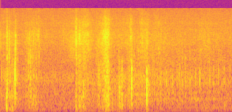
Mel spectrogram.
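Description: Faint footsteps and scuffs of a person moving about on grass and dry dirt, with a few soft knocks in the first second and a half.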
